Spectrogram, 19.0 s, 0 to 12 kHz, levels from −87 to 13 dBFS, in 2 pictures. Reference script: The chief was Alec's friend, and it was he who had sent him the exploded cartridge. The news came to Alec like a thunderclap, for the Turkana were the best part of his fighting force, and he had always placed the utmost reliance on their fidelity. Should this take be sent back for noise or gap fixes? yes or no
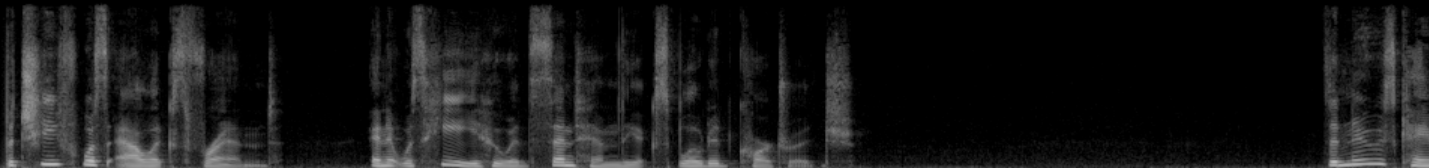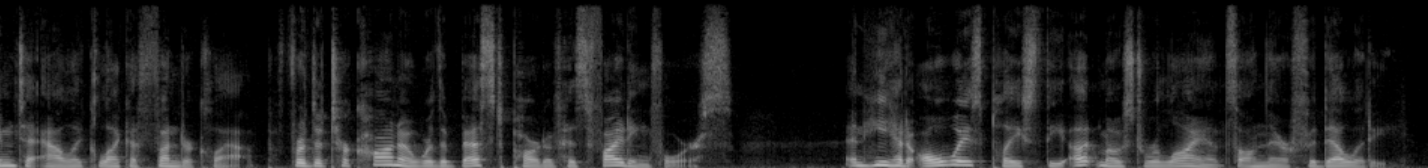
no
